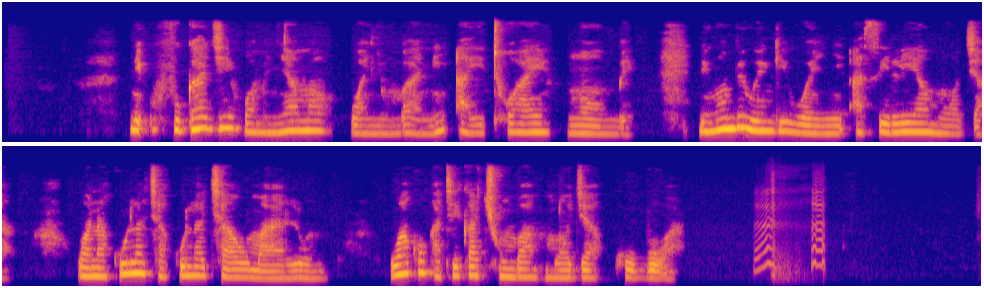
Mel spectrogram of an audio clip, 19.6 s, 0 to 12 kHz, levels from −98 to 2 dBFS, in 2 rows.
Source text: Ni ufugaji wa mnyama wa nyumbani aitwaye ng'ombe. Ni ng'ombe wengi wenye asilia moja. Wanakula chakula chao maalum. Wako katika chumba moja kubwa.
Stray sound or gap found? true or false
true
